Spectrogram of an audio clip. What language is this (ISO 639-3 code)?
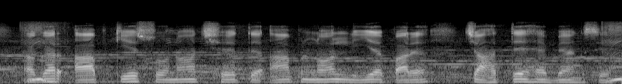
mai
